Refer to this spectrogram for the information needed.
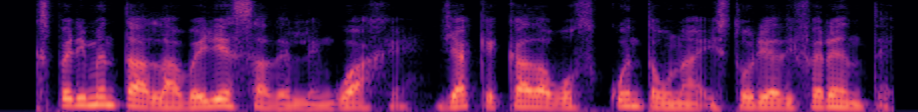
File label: Es Male voice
